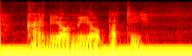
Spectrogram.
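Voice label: "cardiomyopathie", Dutch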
